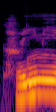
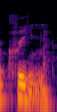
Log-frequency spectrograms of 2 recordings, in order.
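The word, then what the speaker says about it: Creme: Creamy or cream? Well, the choice is yours. It's cream. The E is silent.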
